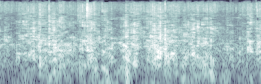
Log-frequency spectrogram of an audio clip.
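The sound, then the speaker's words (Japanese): Heavy rain pours down steadily outside, a dense, continuous hiss and patter that fills the whole moment without a break, loud, heard as the speaker steps outdoors. “ちょっともう雨の音が僕の耳にも入りすぎて、ちょっと話そうと思っていたことが、どんどん飛んでいってしまうので”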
